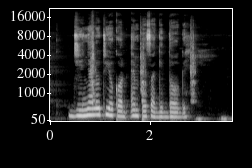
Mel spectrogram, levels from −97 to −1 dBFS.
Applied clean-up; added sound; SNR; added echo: classical method log-MMSE.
